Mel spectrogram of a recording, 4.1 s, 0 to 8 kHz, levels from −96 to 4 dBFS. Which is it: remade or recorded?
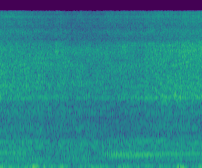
remade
